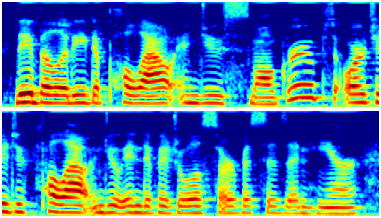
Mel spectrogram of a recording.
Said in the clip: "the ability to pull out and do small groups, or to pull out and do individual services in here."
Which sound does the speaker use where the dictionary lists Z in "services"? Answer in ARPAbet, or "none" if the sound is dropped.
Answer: Z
